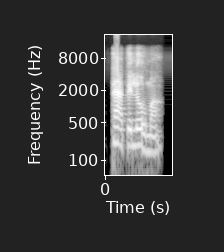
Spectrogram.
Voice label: "papilloma", Indian; Dictionary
